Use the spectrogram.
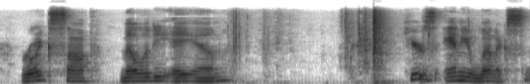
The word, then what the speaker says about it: Röyksopp: lot of things away here's a workshop it's pronounced röyksopp melody am here's Annie Lennox she's not dance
